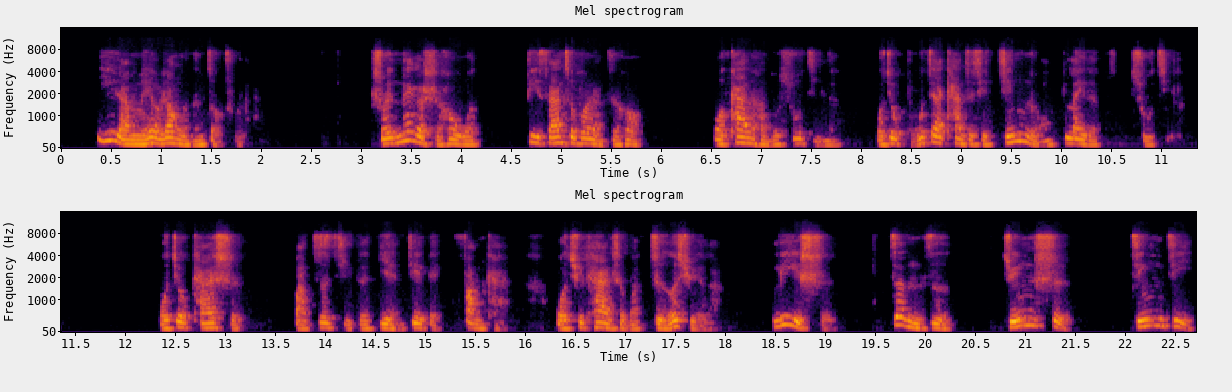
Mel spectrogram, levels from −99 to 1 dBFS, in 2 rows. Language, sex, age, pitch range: Chinese, male, 50-69, 130-175 Hz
